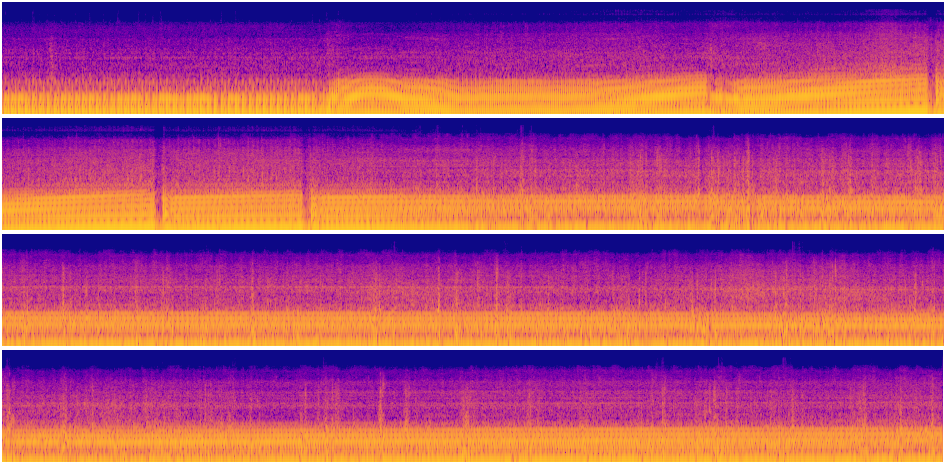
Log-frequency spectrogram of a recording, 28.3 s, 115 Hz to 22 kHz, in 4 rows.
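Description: Second-generation Suzuki Hayabusa's 1340 cc inline-four running at low revs, then pulling away and revving up through the gears. Four quick upshifts about a second and a half apart, each a sudden drop in pitch: clutchless shifts through the HM quickshifter's brief ignition cut. From about ten seconds in the engine holds a steady cruise.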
